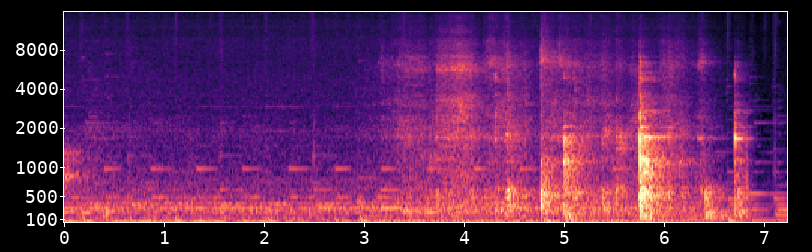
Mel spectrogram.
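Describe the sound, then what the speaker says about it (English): Cookie dough being mixed in a bowl, with a soft scraping and stirring texture that builds into louder clinks and knocks of a utensil against the bowl toward the end, no talking. "Mix it up."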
